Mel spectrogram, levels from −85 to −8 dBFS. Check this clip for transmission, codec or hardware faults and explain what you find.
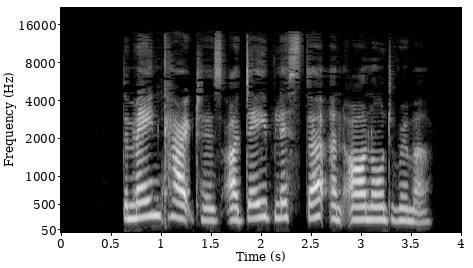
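There's one codec fault, running the whole way through. It sounds like Vorbis compression at a low bitrate, around 32 kbps: nothing above 14.2 kHz, and coarsely quantised treble turned to grainy hiss.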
